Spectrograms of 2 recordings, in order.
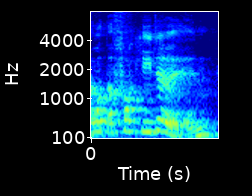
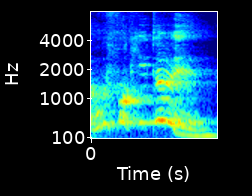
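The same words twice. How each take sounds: First: Said in the usual way. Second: High, laughing mock yell; half-laughing as he retells yelling at him; retold yell. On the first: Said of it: "I was like". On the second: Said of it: "I fucking was like".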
